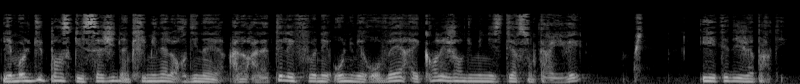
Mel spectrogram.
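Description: A man voicing an excited schoolboy passing on gossip, eager and half-whispered, in a storybook reading. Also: on the high side, fairly quick, vocal fry, husky, pitched above the performer's own voice.

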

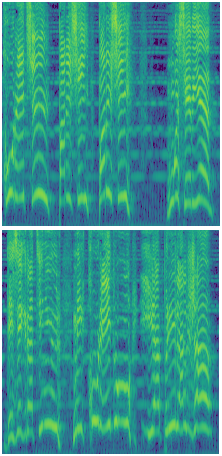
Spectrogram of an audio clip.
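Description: A man voicing an injured, desperate old farm wife in an audiobook, shouting out in frantic bursts. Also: very high-pitched, normal speed, soft background music, pitched above the performer's own voice. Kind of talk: audiobook character voice.

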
